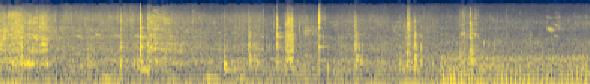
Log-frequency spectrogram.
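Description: Mutton fat masala sizzling and bubbling in a wide kadai while a perforated steel ladle stirs it, clinking and scraping sharply against the pan about ten times.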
